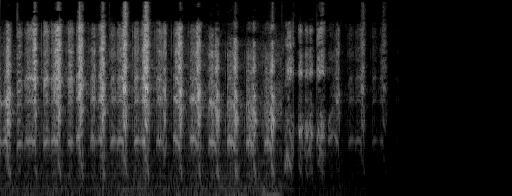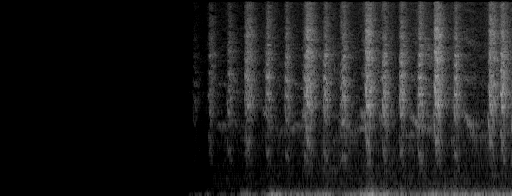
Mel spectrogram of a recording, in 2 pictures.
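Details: Kookaburra laughter resembling human laughing: a fast run of harsh, harmonic, repeated notes for about three seconds, then a pause of several seconds before another noisier burst of rapid cackling with low rumbling background noise.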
